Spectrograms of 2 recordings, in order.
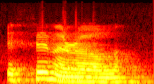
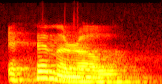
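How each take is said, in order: Both takes have the same delivery.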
